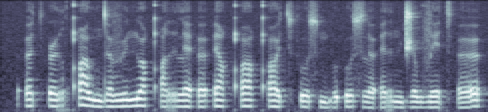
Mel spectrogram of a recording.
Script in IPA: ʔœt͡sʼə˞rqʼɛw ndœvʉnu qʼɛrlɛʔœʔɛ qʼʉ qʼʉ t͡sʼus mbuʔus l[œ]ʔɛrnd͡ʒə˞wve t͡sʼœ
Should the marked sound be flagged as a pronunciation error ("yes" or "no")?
no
